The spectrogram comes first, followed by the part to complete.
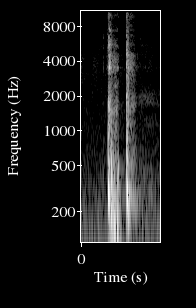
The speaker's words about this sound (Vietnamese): Phong Giao Tình ho khan vài tiếng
